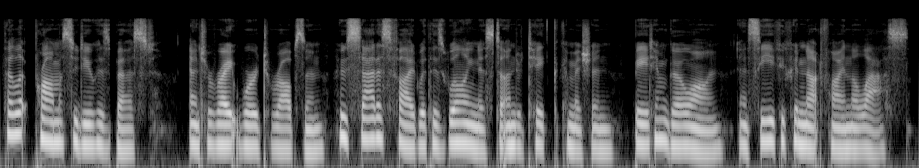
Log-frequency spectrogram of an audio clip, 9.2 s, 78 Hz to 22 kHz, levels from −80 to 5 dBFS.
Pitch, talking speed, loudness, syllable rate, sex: 165 Hz, 220 wpm, -17 LUFS, 5.7 syllables/s, female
